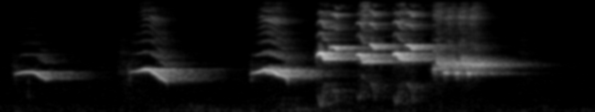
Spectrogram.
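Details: Nightingale, called bulbul hazar dastan, singing: a pair of clear downslurred whistles, then a bright run of higher, faster buzzy notes ending in a falling phrase, against a silent background.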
